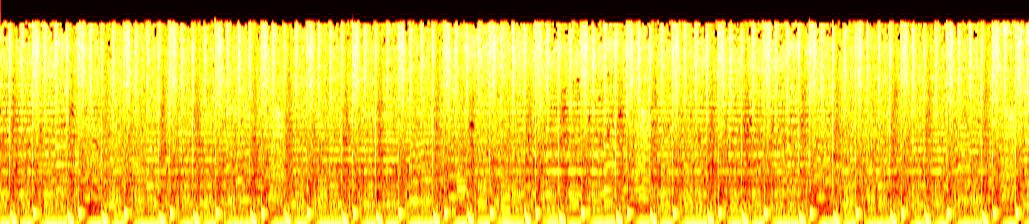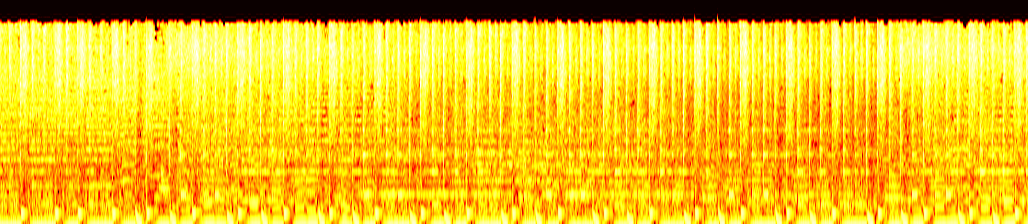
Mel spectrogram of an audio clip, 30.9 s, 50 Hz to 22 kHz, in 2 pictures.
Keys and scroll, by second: 8.9-11.5 typing, 11.9 Return, 12.7-13.4 typing, 23.2 Up, 23.7 Up, 24.3 Up, 25.0 Up, 25.9 Return.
